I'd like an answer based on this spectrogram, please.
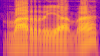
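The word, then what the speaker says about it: مَرْيَمَ: Kemudian pelafal maryama di sini ada bacaan ro tafkhim yang di mana rnya wajib kita bukan wajib rnya dibaca dengan tebal ya tidak dibaca dengan Maryama tapi dia maryama maryama kemudian albayyinat panjang nanya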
